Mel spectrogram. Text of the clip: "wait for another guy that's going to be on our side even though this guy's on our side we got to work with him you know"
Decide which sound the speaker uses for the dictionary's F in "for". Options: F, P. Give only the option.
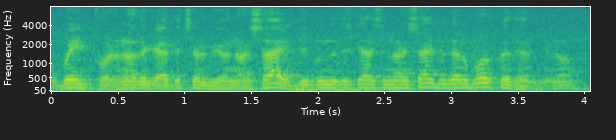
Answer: F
